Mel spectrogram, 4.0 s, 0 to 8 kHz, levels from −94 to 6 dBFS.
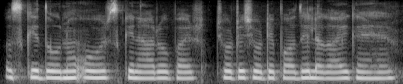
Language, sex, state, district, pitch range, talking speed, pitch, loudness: Hindi, female, Uttar Pradesh, Lucknow, 225-235 Hz, 165 wpm, 230 Hz, -16 LUFS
